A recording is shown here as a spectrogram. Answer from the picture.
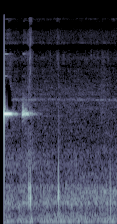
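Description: Two short electronic beeps at the same high pitch, the first loud and the second softer about half a second later, followed by a faint click.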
